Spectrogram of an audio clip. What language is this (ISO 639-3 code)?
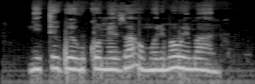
kin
